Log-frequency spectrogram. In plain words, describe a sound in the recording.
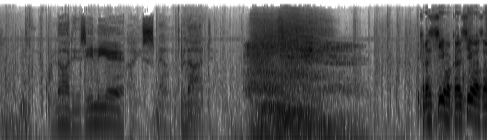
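An elderly man talks animatedly into a microphone.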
